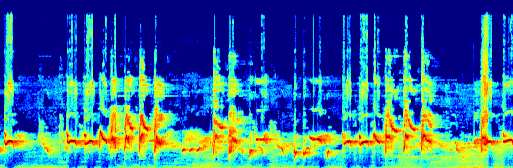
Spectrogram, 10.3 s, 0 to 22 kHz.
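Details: White-rumped shama singing to provoke rival birds: varied loud whistled phrases and sharp rising chirps between 2k and 8k, fast and continuous, with a low background hum.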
